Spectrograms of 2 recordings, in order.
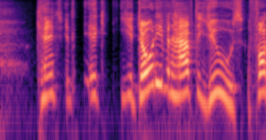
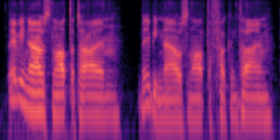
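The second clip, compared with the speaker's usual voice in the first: resigned mutter; 10 semitones lower, 16 dB quieter than usual. Real, not acted.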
